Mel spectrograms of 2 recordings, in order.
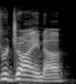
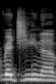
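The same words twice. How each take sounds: First: The name is said in a posh-sounding way. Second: The name is said in a common-sounding way. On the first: This is the refined, proper way to say the name. The speaker calls it right. "so uh, it's Regina, darling" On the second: This is how ordinary people say the name. The speaker calls it wrong. "Some people pronounce it Regina, but I think that's a bit common"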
